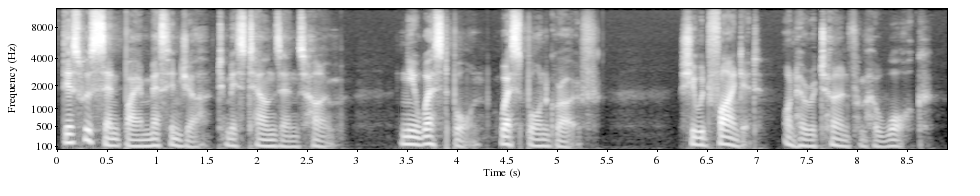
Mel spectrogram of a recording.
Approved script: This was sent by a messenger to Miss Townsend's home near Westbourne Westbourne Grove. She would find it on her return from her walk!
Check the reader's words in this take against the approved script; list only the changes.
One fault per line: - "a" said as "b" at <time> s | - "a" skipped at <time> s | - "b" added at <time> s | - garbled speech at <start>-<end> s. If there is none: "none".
none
